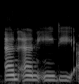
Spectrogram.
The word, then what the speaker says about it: Nnedi: It's Nnedi.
